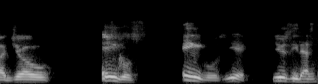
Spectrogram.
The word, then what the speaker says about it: Joe Ingles: it's Bogdanovich or it's Joe English. I said his name wrong. It's Joe Ingles.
